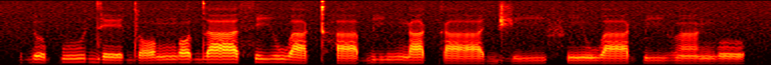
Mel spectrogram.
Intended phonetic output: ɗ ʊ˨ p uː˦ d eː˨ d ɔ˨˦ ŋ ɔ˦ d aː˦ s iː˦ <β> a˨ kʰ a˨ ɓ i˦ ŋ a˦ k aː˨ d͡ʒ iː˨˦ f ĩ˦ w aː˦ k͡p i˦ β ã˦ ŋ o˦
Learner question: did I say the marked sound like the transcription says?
no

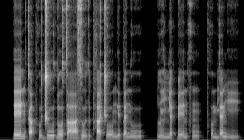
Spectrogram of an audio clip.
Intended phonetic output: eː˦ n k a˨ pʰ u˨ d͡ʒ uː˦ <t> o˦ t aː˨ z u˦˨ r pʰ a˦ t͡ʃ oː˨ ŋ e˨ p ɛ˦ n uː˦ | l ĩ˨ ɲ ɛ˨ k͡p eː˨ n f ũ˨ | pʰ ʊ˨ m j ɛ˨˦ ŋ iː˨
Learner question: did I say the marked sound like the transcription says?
no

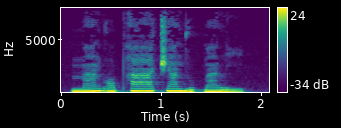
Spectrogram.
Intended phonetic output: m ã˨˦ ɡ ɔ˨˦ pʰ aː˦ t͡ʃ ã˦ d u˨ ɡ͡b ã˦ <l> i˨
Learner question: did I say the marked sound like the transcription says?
yes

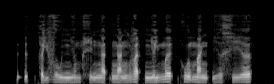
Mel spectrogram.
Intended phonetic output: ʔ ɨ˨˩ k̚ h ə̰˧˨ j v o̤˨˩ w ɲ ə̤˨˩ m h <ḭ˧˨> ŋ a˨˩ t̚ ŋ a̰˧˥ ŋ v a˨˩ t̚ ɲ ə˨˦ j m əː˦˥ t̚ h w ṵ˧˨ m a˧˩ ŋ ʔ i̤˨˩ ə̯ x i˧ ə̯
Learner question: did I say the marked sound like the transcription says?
yes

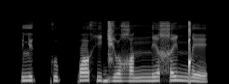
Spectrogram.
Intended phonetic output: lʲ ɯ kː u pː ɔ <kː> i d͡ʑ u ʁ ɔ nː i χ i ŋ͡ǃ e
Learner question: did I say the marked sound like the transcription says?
no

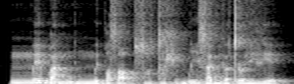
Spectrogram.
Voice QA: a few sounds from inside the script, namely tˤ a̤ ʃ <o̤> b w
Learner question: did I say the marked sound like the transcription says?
yes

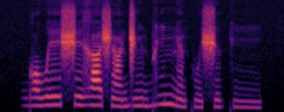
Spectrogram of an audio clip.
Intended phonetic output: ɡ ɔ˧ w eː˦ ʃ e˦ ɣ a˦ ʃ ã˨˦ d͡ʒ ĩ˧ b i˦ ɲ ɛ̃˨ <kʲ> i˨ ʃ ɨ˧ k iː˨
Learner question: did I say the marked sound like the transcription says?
no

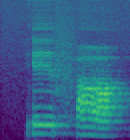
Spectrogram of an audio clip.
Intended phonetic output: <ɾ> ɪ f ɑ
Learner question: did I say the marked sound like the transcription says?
yes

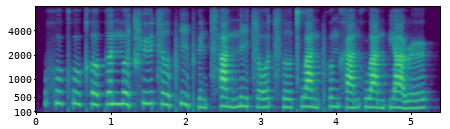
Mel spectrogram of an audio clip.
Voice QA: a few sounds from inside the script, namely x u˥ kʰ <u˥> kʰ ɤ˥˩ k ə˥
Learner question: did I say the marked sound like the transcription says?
no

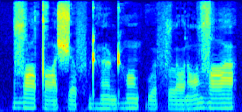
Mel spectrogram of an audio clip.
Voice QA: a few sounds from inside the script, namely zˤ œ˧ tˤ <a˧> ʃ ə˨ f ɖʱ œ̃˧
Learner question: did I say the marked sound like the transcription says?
no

